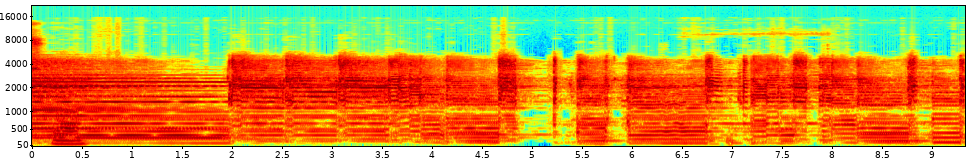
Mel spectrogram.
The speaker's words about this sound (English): lots of reverb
